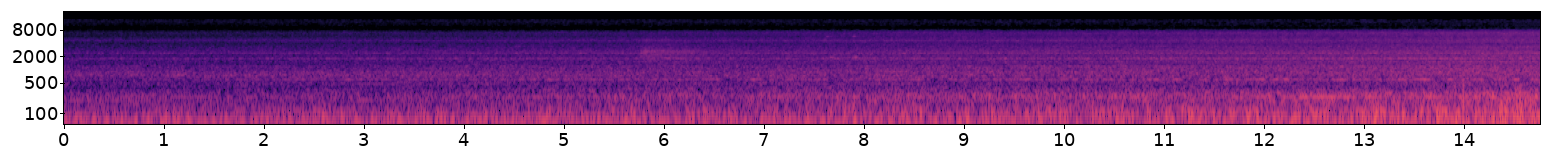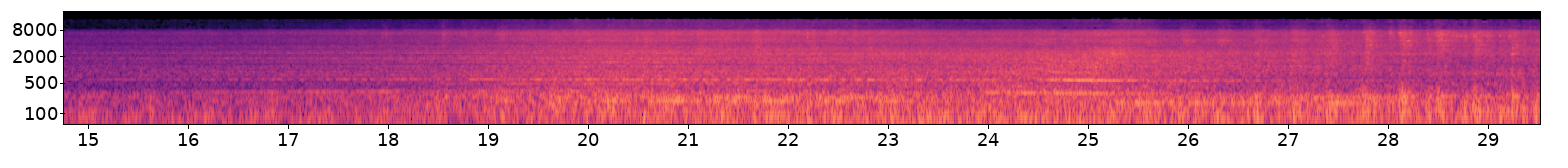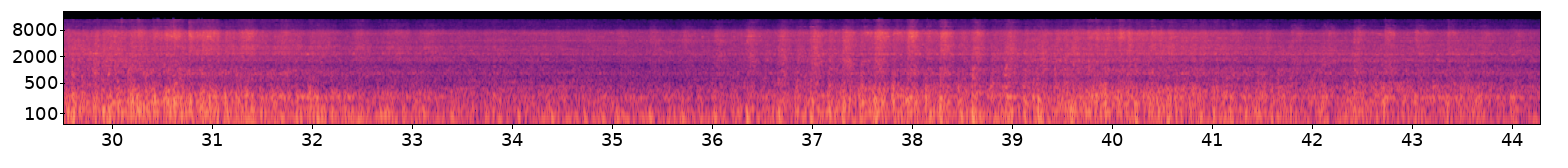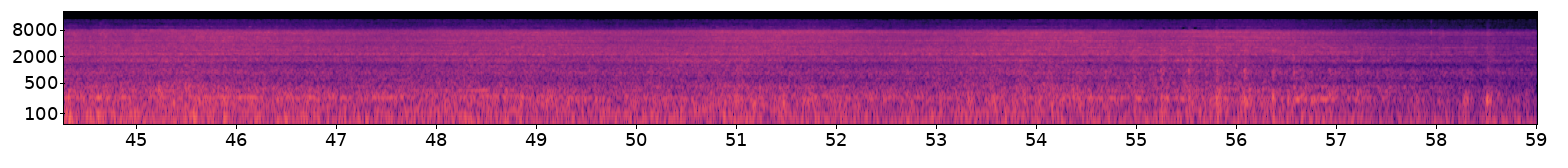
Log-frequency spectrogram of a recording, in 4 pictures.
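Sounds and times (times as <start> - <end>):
train passing at speed: 0.0 - 59.0.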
